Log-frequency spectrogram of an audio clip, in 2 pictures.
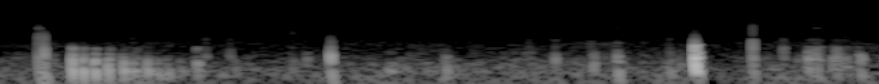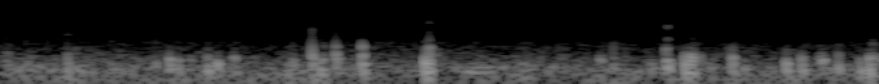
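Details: Person who thinks their stomach is being very noisy: frequent quiet gurgles, pops and brief rumbles throughout; ordinary stomach growling (borborygmi).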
